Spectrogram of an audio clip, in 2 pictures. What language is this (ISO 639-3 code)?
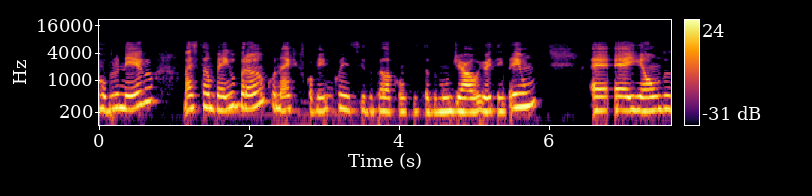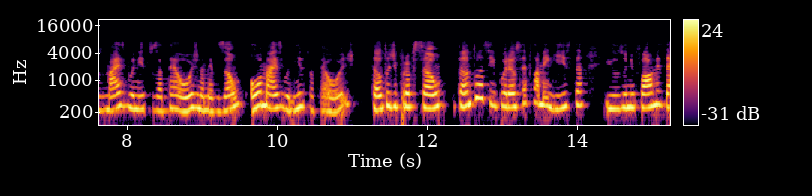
por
